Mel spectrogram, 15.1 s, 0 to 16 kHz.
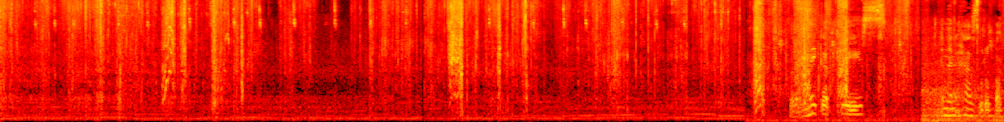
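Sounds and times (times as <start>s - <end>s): suitcase zipper rasping: 2.4s - 3.5s, 6.6s - 7.3s, 10.2s - 13.0s.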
